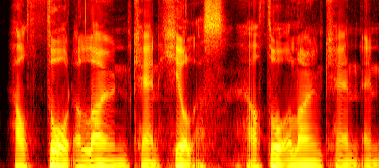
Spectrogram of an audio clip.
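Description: In a New Zealand accent, a man speaks fairly slowly at a fairly low pitch, keeping his intonation fairly even. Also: very clean recording, silent background. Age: 20s. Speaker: bodybuilder. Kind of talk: casual interview.

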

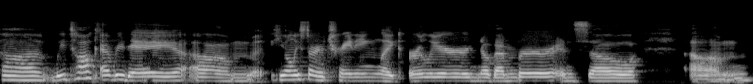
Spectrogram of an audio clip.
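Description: A woman speaks with an American accent in a plain, everyday voice. Her pitch is fairly low, with ordinary variation. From US South, Georgia. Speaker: college activist. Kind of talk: casual interview.

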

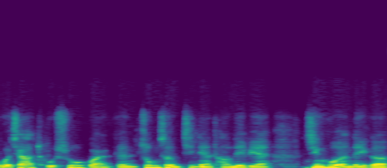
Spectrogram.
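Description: The man's dark, mellow tone comes at a fairly slow pace. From Taiwan, Taipei. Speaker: political commentator. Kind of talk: political discussion.

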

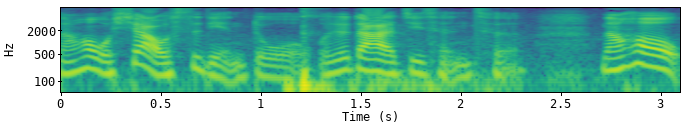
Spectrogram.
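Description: Very wide pitch swings along with vocal fry. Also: woman. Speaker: stock market analyst. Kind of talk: radio stock analysis show. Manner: animated.

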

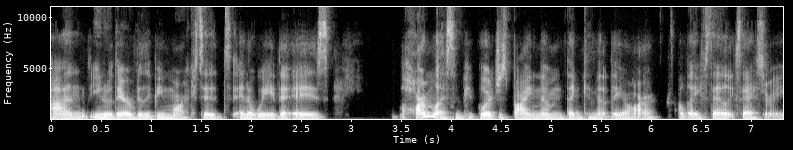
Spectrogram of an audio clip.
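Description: A woman with a Glasgow accent at a fairly quick pace, over a quiet background. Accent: Glasgow Scottish. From Scotland, Glasgow. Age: 20s. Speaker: climate activist and PhD researcher. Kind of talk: interview.

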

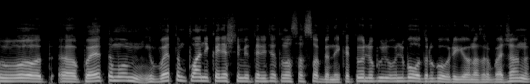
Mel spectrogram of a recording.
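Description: Here a man talks at a very fast pace and a fairly high pitch. The sound is dry and close, without echo. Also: ordinary pitch variation, quiet background. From Russia, Vladivostok, Azerbaijani family. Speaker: singer. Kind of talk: casual chat. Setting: studio.

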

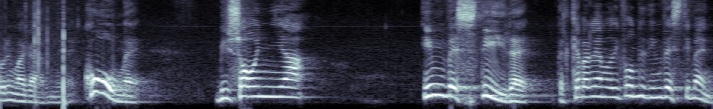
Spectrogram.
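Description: Very wide pitch swings from a man, delivered at a fairly slow pace. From southern Italy, Ariano Irpino (Campania). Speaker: businessman and local politician. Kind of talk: political talk show interview.

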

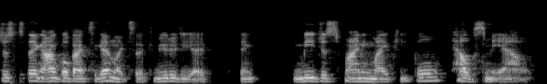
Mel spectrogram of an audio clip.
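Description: A woman with a Midwestern American accent at a fairly quick pace. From US Midwest, Naperville, Illinois. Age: 20s. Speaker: podcast guest. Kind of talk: casual chat.

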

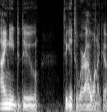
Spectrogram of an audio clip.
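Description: A man at a fairly low pitch and very fast pace, with an American accent. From Northeast Ohio. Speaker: business coach. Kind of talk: interview storytelling. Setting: studio.

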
